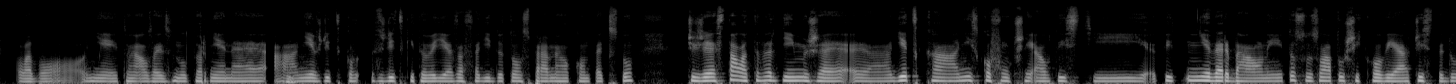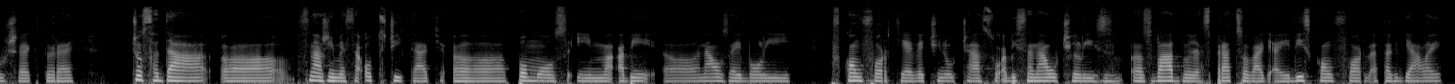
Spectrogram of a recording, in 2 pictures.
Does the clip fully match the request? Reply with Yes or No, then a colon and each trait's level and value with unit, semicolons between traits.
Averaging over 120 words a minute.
No: average, 115 wpm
